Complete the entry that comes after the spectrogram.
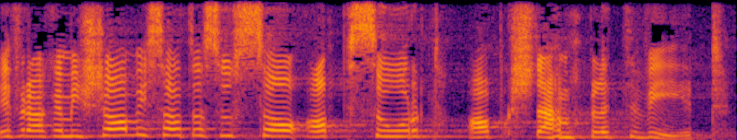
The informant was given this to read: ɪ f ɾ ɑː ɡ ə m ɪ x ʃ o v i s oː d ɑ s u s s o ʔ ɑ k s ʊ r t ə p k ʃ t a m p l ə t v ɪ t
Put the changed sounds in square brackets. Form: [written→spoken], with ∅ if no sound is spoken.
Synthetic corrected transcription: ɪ f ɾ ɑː ɡ ə m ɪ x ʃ o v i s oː d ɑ s u s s o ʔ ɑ [k→p] s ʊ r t [ə→ɑ] p k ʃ t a m p l ə t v ɪ t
